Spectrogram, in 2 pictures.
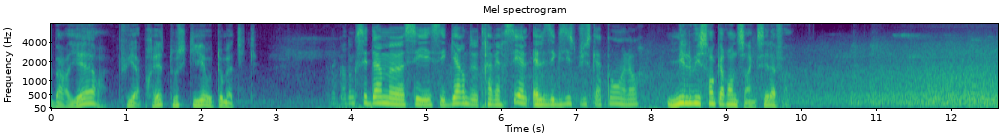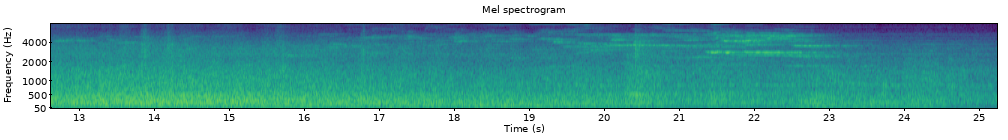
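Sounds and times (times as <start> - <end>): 
speech: 0.0 - 2.8, 3.8 - 10.0
steam train rumbling along: 0.0 - 25.2
steam train wheels squealing: 3.0 - 10.2, 16.2 - 23.6.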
